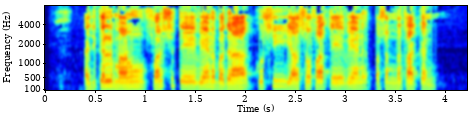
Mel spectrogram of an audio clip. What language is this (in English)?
Sindhi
